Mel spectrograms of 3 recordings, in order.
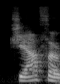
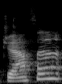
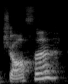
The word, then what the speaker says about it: Jaffa: And I talked about the Jaffa races, but at the time I wasn't pronouncing it Jaffa, I was pronouncing it Jaffa.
